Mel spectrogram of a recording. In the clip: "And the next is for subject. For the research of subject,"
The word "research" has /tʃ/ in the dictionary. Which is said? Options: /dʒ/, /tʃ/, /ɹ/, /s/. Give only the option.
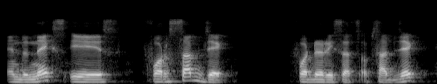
/s/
